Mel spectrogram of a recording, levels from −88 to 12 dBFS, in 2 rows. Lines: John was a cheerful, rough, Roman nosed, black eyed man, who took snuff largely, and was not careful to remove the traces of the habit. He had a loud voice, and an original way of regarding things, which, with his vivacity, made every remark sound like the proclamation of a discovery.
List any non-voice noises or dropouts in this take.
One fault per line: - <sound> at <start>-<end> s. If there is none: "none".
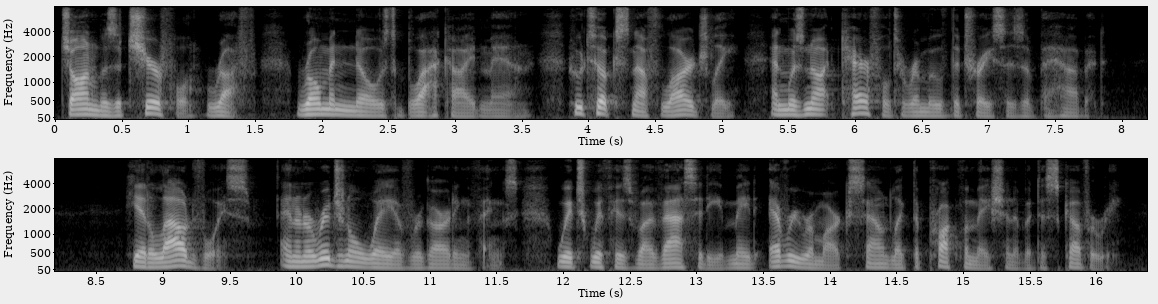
none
